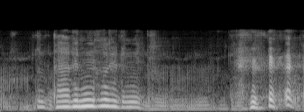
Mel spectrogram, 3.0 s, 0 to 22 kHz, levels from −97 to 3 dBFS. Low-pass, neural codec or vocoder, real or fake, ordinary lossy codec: 7.2 kHz; autoencoder, 22.05 kHz, a latent of 192 numbers a frame, VITS, trained on one speaker; fake; none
